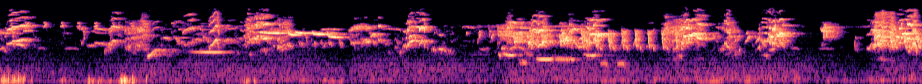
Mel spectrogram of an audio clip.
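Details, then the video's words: Rainbow lorikeets feeding in Australia make busy overlapping screeches, squeaks and buzzy chatter, rising and falling in loudness across the stretch. "RAINBOW #Lorikeets FEEDING"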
